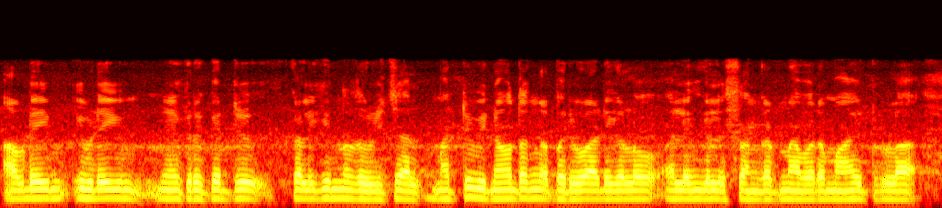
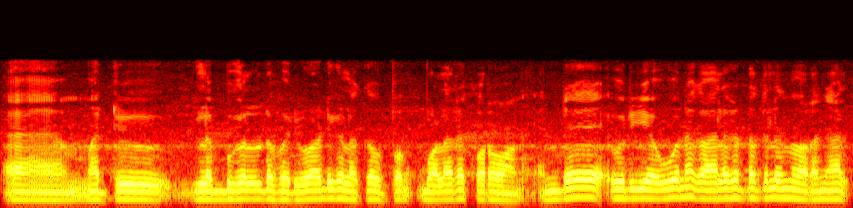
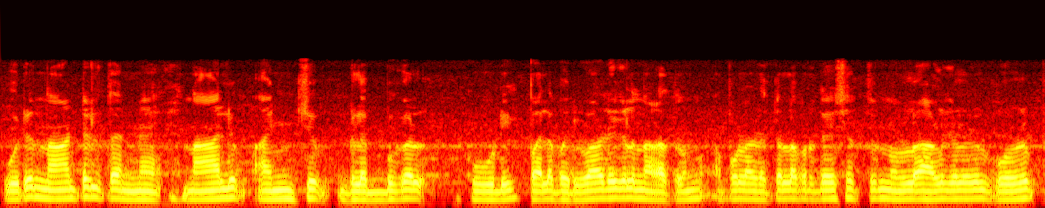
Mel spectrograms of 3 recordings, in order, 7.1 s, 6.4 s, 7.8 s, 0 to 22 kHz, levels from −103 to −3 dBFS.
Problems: none marked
